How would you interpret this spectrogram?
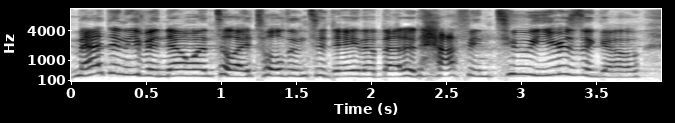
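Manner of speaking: usual speaking voice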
